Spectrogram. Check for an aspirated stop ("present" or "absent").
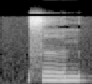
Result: absent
